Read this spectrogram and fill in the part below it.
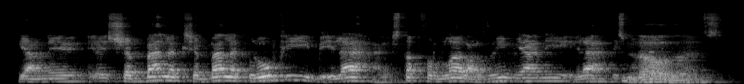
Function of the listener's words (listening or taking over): listening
